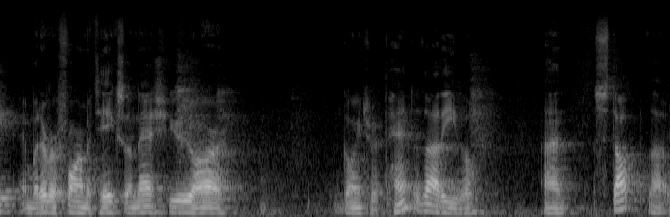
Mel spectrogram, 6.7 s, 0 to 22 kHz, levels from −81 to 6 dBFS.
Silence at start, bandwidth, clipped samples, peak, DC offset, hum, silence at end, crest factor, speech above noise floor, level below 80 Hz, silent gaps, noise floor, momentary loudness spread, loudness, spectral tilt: 0 s; 16.5 kHz; under 0.1%; -10 dBFS; under 0.1%; none; 0 s; 18 dB; 27 dB; -58 dBFS; none; -55 dBFS; 15 LU; -29 LUFS; -7 dB/octave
